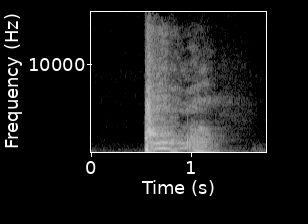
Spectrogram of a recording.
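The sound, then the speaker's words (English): A single harsh cough bursts out suddenly and rasps for under a second before trailing away, loud and alone with no talk around it. “I'm sorry for all this gagging and coughing, but it is what it is.”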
